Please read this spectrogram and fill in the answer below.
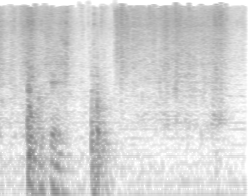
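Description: Cardboard box and bubble wrap rustling as a bubble-wrapped glass container is pulled out of its box, with a sharp crinkle or knock about a second in.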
